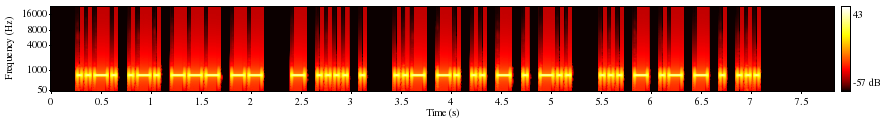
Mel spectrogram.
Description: Morse code, heard as a keyed tone, about 33 wpm, 700 Hz. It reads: FROM THE UNITED STATES
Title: Speed-Racing - Sets of 4 Words 28wpm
